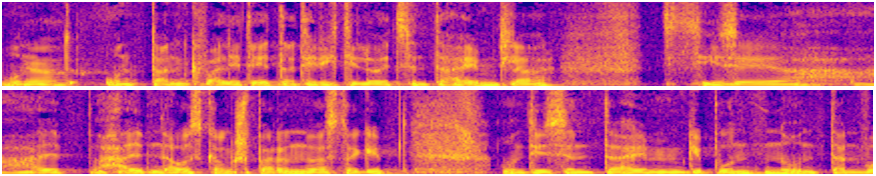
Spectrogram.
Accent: Bavaria, Germany; gerade bei uns im Allgäu

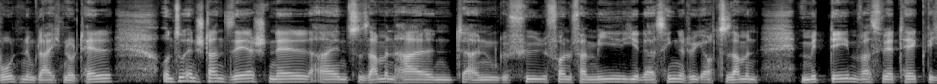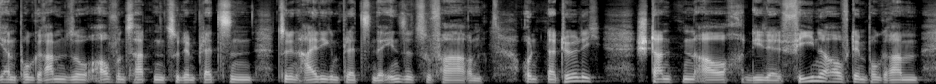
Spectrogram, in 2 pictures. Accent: Essen, North Rhine-Westphalia, Germany; Natürlich war ich beim Duisburger Zoo als Essener Kind

